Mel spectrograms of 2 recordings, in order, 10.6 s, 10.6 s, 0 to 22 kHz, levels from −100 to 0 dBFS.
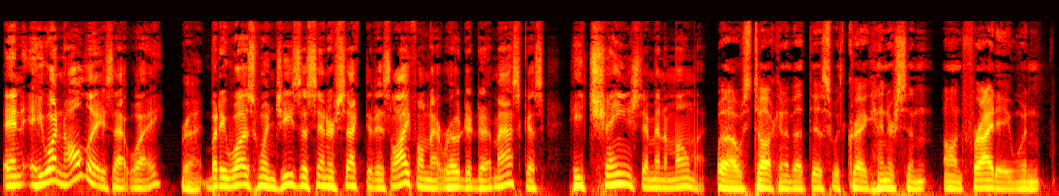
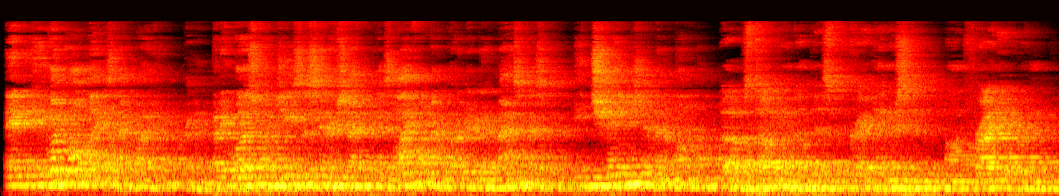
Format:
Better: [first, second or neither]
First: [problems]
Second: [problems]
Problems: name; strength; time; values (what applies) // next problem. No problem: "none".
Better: first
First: none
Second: off-mic speech; far // room echo; strong; dies away in 2.1 s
